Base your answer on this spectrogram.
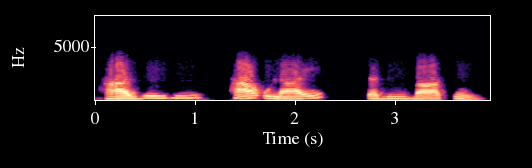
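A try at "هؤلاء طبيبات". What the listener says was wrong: हाउलाई ई, थोड़ा सा ना, हाँ, ए जो होता है ना वो अरबी में नहीं होता, ई होता है। तबीबातुन, सही है।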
